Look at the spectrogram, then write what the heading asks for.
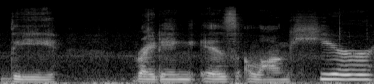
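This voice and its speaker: A quiet woman is heard over noticeable background noise with audible room echo. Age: 40s. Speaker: beauty vlogger. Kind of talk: product review. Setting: home, beside napping baby. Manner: lowered, quieter voice; casual with fillers.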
